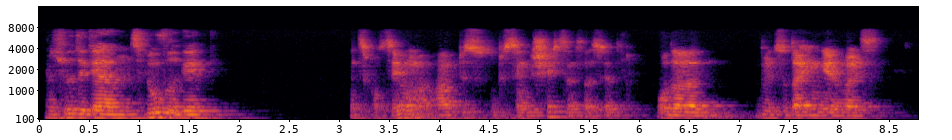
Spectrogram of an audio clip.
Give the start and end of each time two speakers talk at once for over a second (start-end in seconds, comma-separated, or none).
none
